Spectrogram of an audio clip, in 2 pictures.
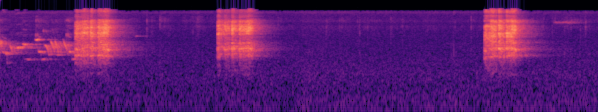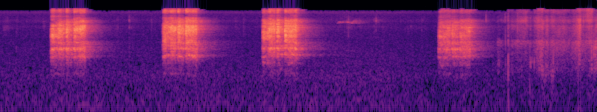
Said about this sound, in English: Right now, I'm standing in a clearing, and there are about maybe six or seven kakas all playing with each other up in the trees around me and singing and squawking, and it's absolutely sensational.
